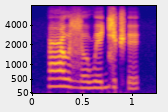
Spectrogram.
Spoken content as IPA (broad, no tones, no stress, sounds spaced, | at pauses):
ʕ ɤ ɮ ɤ w e d͡ʑ ɐ t͡ʃʼ e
